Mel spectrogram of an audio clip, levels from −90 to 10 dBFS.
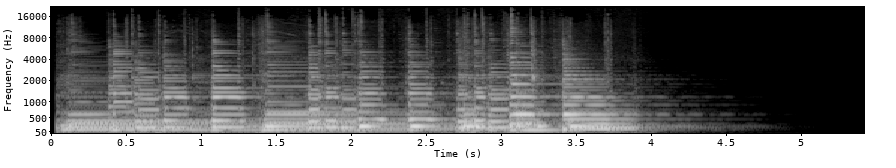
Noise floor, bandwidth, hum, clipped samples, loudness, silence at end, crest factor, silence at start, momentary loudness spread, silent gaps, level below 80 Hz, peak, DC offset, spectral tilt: -89 dBFS; 17 kHz; none; under 0.1%; -14 LUFS; 1.5 s; 14 dB; 0 s; 5 LU; none; -44 dBFS; 0 dBFS; under 0.1%; -8 dB/octave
